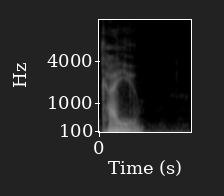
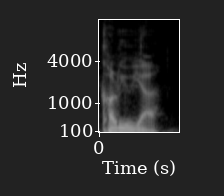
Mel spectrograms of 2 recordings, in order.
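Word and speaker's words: Kaluuya: black i'll say it daniel kai caillou no it's it's it's kali kaluya fair enough like la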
